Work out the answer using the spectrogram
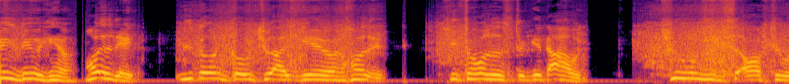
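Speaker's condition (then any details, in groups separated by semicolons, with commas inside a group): Cerebral palsy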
